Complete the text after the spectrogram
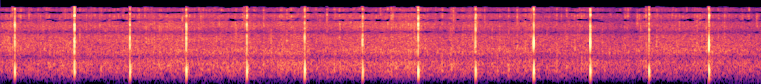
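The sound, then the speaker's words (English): An audience claps for a guest speaker: steady, evenly spaced claps, about three per second, sharp and fairly faint against a soft background hiss. No one speaks over the clapping. “I know that it's not what he wants and it's not why he's here, but you're a guest speaker, so we get to clap for you.”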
